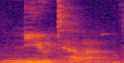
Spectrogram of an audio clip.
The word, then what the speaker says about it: Nutella: On the company's website, they say that it is pronounced Nutella, which to me drives me nuts, because if it's hazelnuts, it should be like Nutella. But they say it's Nutella.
